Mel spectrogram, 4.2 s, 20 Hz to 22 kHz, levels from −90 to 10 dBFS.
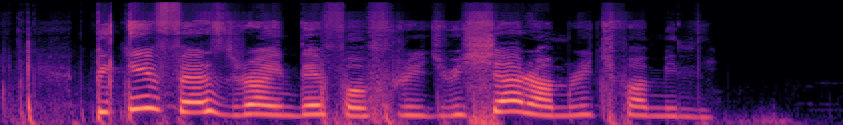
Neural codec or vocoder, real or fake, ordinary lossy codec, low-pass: none; real; none; none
